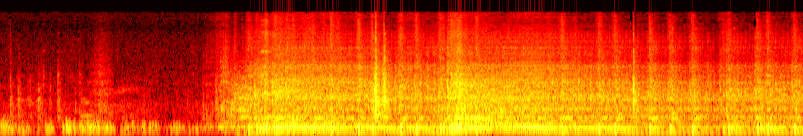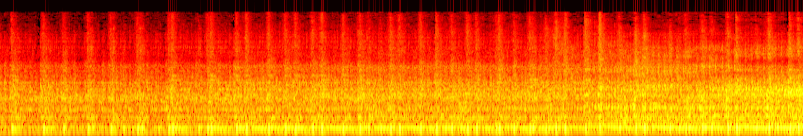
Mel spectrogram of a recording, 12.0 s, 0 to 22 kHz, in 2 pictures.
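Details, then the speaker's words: 2003 Polaris RMK 700 snowmobile, all stock, cold start at about -3 °C: catches after a couple of seconds, settles into a soft, even, oddly quiet two-stroke idle; healthy. "Very quiet. Compared to my last sled, which I'll post a video of with this video."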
